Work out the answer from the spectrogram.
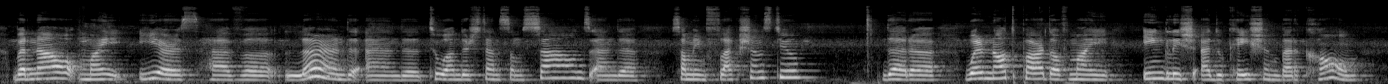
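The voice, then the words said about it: Italian accent in English. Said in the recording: “my accent is still very Italian, I would say European”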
